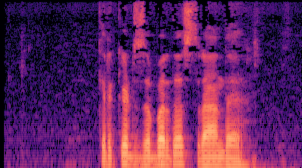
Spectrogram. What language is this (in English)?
Dhatki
